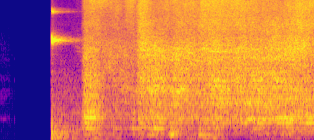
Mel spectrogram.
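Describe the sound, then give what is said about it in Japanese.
A shower is switched on with a brief metallic clink, then water sprays in a steady, bright hiss, rinsing foam off continuously without pause. No one speaks. “じゃあ、そろそろ泡流しちゃいますね。”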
